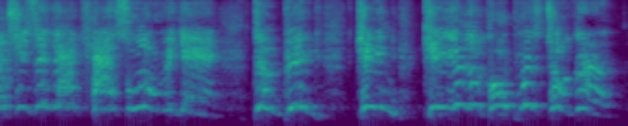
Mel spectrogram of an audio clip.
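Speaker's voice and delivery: put-on very high, shouting little kid; panicked kid voice. Mushroom kid cries to Mario, high panicked squeal. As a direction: squeal it like a frantic tiny child. Kids answer where princess is.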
